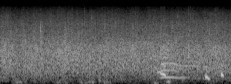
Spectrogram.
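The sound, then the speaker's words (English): A dense round of applause fills the whole stretch, steady clapping from a crowd with a few faint voices or cheers rising briefly near the end. “And the round of applause.”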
